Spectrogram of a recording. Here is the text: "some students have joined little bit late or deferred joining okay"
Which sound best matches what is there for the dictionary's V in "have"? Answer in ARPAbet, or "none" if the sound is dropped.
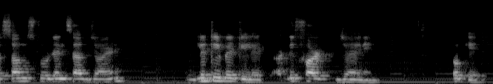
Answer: P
